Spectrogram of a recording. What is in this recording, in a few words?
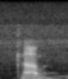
Voice Acting, es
